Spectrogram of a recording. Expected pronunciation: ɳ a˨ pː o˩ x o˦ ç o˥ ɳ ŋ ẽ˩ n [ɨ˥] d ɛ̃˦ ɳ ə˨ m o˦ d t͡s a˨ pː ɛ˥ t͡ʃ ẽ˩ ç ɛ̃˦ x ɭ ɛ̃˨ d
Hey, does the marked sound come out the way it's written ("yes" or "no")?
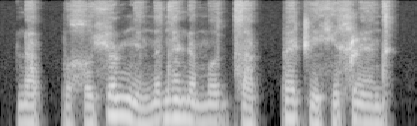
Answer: no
